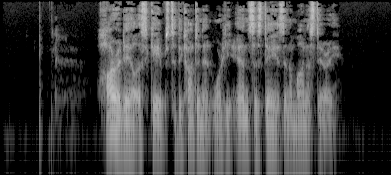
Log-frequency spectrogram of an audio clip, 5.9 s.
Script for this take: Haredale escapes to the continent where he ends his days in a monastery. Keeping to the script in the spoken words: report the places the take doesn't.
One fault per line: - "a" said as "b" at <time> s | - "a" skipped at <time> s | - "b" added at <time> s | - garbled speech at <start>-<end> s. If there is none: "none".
none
